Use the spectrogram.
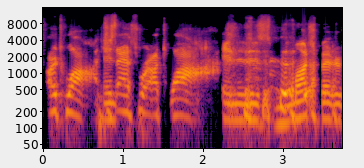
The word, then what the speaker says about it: Artois: anything like that it's artois just ask for auto and it is much better than expected and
